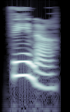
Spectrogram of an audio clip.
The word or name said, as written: thina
